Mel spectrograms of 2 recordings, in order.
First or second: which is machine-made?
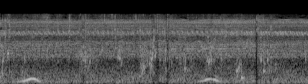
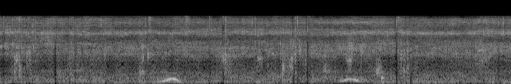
second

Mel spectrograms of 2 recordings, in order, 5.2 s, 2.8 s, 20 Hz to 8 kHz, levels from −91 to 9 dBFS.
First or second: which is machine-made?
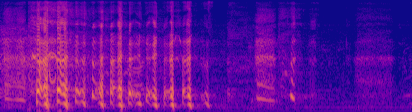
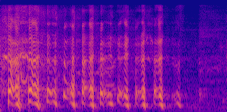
second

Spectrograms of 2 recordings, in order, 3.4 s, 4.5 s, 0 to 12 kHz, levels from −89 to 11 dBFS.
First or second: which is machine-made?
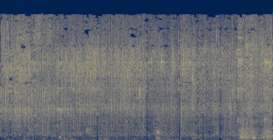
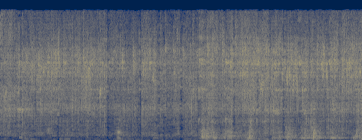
second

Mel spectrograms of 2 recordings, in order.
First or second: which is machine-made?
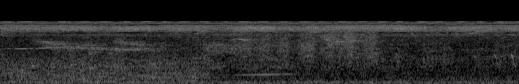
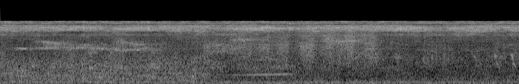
second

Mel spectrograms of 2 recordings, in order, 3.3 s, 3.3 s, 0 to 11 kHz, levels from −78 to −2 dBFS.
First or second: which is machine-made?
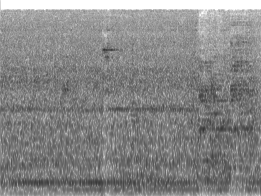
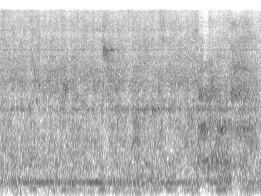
second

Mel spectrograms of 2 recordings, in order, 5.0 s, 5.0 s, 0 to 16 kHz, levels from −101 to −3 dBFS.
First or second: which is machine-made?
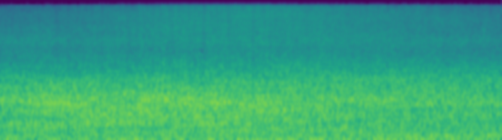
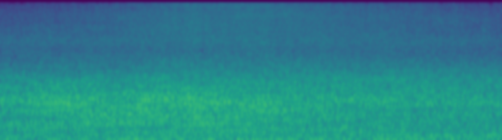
first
